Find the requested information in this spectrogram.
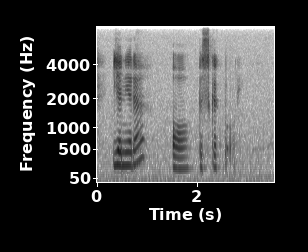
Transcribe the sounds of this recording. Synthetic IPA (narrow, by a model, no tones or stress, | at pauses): ʔiənɦiədə | ʔɑːb̥əskək̚bɑ̰ːr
